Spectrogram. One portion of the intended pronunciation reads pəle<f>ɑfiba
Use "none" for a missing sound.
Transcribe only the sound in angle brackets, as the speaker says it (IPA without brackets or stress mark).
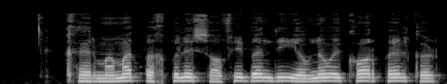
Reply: s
